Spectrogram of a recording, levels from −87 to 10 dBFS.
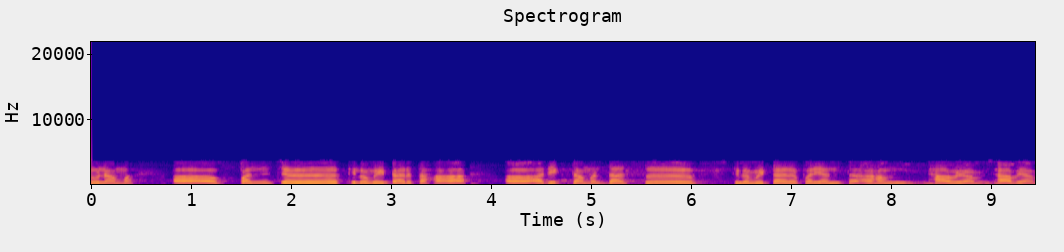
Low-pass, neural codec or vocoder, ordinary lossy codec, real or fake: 3.6 kHz; codec, 16 kHz, 16 kbps, FunCodec, trained on Chinese and English, 50 frames a second; none; fake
